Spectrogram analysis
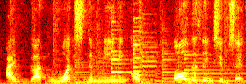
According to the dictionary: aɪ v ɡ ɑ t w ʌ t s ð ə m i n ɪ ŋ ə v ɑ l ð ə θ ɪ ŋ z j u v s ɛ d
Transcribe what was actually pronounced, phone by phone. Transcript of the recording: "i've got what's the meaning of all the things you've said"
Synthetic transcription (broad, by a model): aɪ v ɡ ɑ t w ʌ t s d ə m i n ɪ ŋ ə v ɑ l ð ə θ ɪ ŋ s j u b s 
